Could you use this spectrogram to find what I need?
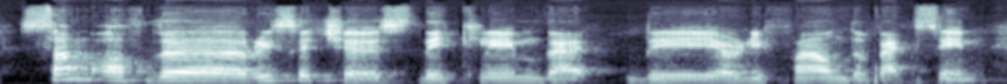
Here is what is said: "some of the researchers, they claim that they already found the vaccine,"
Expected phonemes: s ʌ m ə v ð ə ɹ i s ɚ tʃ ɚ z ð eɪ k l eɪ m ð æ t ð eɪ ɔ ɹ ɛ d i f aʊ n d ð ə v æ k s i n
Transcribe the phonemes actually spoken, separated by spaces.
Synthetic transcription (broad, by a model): s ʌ m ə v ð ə ɹ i s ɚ tʃ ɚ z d eɪ k l eɪ m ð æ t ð eɪ ɔ ɹ ɛ d i f aʊ n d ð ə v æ k s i n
